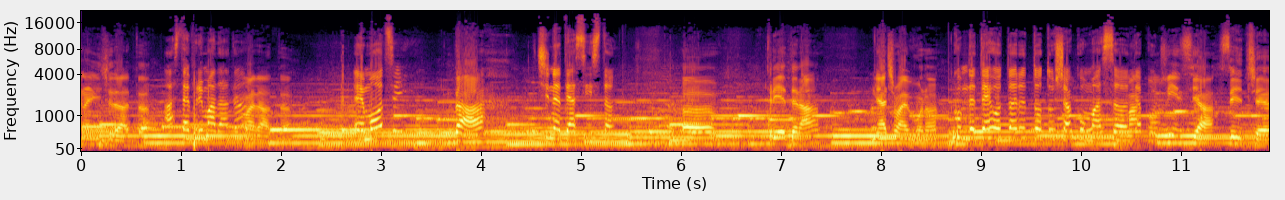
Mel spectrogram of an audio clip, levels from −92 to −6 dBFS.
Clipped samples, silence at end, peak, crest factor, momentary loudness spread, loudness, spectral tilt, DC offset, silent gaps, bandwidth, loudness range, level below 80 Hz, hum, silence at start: 0.1%; 0 s; 0 dBFS; 10 dB; 4 LU; -11 LUFS; -5.5 dB/octave; under 0.1%; none; 18.5 kHz; 1 LU; -42 dBFS; none; 0 s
